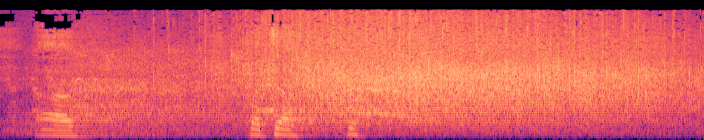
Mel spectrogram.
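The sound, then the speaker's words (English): An audience breaks into sustained clapping that swells and then holds steady for several seconds, with a few brief voices and a chuckle heard just before and at the start of the applause. “That shows that you have really been listening to me for you clap on something like that.”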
